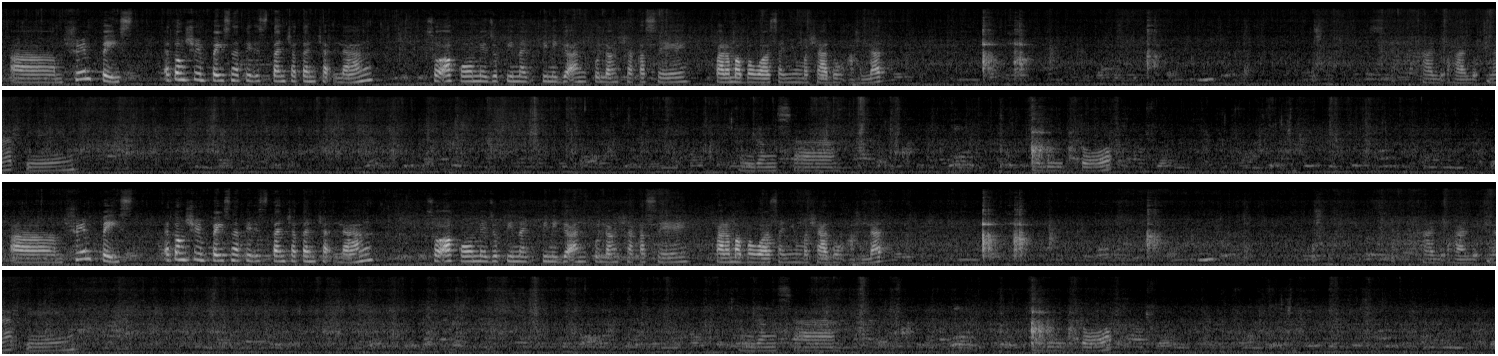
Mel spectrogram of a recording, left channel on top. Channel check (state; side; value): normal; both; correlation 0.42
